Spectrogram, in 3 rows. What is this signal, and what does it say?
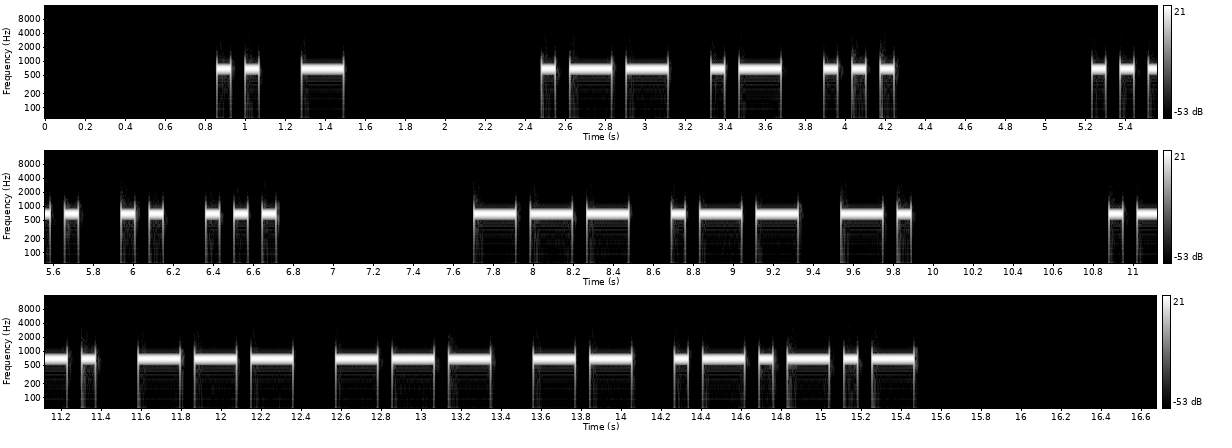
Morse code, heard as a keyed tone, about 17 wpm, 700 Hz. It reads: IT WAS HIS OWN ROOM.
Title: 2x Word-Spacing - Sentences from Top 300 Words - 17wpm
